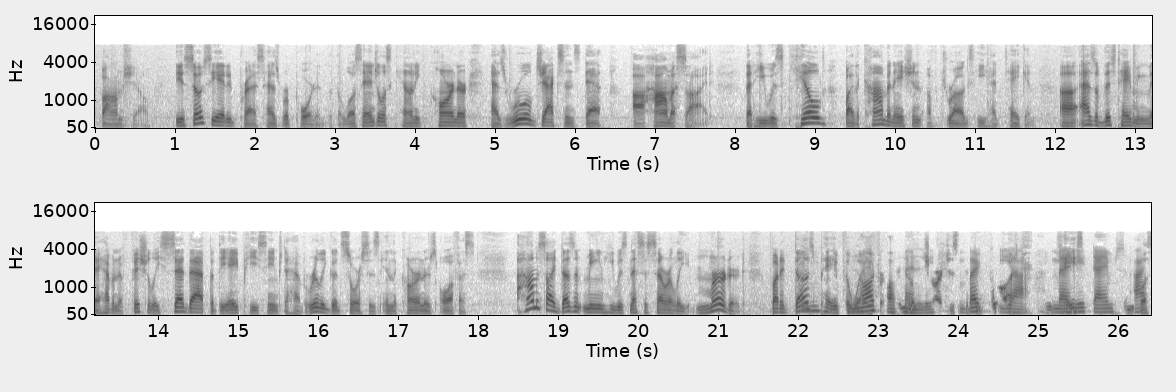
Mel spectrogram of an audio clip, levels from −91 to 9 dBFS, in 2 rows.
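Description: Likely speech suppressed in double talk, with the echo canceller ducking this talker while the far side spoke: the speech dips by about 10 dB at 22.53–22.61 s and by about 20 dB at 22.99–24.15, 24.4–24.63, 24.9–25.2, 25.58–25.64 and 26.04–26.31 s.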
